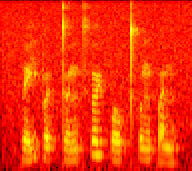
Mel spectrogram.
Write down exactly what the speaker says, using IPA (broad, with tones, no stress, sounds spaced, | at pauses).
p e˨˥ j p ɵ˨˥ t̚ t̪ ɵ˨˧ n t̪ʰ ɵ˥ ɥ p o˨˧ w t̪ʰ ʊ˧ ŋ p ɐ˨˩ n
